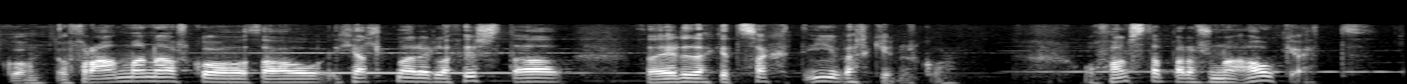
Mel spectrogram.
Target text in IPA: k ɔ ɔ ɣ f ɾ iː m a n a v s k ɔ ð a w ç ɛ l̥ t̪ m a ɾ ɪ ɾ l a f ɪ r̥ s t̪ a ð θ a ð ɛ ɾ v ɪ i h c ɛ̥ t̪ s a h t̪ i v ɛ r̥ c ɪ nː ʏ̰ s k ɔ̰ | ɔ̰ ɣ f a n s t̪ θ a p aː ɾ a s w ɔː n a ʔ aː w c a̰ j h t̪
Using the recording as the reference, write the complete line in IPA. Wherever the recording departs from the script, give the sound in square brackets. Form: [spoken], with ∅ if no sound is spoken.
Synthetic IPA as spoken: k ɔ ɔ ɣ f ɾ [aː] m a n a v s k ɔ [θ] a w ç ɛ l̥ t̪ m a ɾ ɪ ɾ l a f ɪ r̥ s t̪ a ð θ a ð ɛ ɾ [ð] ɪ [ɛ] h c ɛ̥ t̪ s a [x] t̪ i v ɛ r̥ c ɪ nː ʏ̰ s k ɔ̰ | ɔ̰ ɣ f a n s t̪ θ a p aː ɾ a s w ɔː n a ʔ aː w c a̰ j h t̪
